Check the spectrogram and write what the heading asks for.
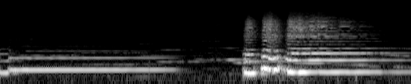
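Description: Unaccompanied French horn playing slowly: a long held note that fades away, a short pause, then two loud accented attacks about four seconds in, leading into another long note that slowly fades.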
